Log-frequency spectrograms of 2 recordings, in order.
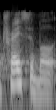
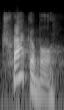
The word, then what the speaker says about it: traceable: the resulting word and if you eliminate the silent e from traceable the word might look as though it should be pronounced trackable which would be incorrect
